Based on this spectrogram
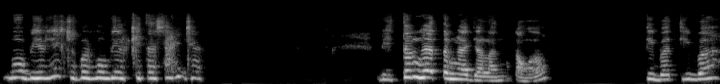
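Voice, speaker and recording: A woman's voice: on the high side, darkish tone. A middle-aged woman preaching a sermon at an online prayer meeting, telling stories dramatically, dropping to whispers for quoted lines.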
